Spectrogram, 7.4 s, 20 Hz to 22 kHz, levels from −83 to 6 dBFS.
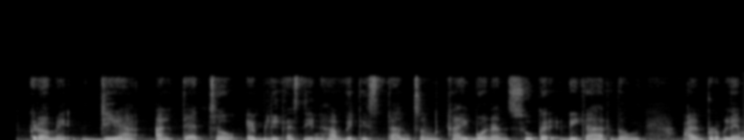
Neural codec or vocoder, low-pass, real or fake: codec, 44.1 kHz, 2.6 kbps, SNAC; 9.9 kHz; fake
